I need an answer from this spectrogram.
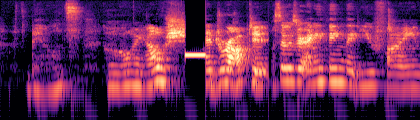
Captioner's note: beep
